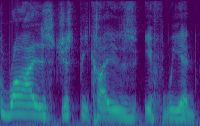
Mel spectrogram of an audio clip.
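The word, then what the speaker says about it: Ra's: of animated series and it was apparently supposed to be pronounced Roz in the first place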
